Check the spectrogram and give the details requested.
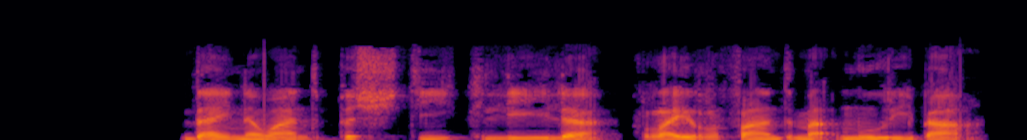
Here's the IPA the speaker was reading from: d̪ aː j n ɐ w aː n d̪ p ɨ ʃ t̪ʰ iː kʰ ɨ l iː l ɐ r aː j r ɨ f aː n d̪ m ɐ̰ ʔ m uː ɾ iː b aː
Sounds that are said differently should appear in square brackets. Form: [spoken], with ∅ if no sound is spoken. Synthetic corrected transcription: d̪ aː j n ɐ w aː n d̪ p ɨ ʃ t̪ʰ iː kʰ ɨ l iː l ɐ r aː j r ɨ f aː n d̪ m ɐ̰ ʔ m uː ɾ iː b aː

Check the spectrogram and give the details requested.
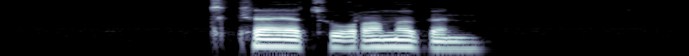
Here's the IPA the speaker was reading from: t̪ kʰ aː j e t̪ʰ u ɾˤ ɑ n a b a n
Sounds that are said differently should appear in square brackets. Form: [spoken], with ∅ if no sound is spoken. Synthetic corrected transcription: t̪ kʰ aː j [a] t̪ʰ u ɾˤ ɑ [m] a b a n

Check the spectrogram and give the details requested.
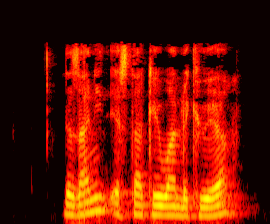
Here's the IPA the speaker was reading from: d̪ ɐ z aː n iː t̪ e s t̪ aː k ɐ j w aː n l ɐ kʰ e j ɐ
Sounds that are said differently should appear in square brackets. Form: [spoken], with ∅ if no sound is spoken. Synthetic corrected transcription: d̪ ɐ z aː n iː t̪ e s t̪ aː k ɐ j w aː n l ɐ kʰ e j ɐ

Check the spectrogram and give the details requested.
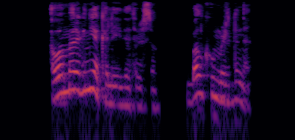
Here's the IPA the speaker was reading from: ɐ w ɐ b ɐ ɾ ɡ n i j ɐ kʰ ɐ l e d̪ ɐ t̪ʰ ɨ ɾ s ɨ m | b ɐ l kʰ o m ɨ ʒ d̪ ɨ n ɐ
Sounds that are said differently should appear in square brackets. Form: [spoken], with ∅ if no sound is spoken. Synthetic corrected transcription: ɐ w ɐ [m] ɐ ɾ ɡ n i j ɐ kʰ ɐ l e d̪ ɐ t̪ʰ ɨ ɾ s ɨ m | b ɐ l kʰ [u] m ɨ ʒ d̪ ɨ n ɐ

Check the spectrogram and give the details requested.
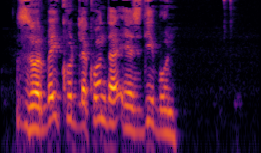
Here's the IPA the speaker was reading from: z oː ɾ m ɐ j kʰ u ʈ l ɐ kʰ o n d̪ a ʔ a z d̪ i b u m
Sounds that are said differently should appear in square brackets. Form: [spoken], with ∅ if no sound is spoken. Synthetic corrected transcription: z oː ɾ [b] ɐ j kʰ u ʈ l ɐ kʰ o n d̪ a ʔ [e] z d̪ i b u [n]

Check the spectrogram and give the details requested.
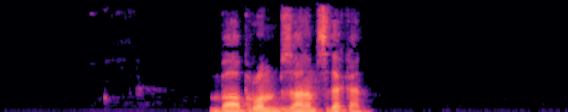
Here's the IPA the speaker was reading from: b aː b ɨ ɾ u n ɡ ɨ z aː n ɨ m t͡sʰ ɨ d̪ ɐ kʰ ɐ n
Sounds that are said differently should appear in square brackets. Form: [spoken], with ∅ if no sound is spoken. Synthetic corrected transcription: b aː b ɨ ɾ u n [b] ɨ z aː n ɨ m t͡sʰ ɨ d̪ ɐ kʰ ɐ n

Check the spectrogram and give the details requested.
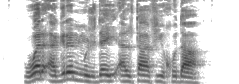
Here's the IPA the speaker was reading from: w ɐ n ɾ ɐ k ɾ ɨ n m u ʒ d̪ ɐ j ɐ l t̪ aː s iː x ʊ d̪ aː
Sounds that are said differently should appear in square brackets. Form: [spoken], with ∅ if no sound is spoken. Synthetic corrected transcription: w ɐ [∅] ɾ ɐ [ɡ] ɾ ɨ n m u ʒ d̪ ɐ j ɐ l t̪ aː [f] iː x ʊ d̪ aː

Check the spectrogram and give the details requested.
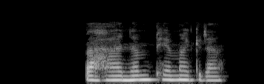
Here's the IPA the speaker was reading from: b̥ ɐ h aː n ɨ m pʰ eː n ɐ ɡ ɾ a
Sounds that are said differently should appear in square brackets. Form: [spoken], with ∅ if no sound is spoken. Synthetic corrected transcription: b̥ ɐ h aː n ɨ m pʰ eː [m] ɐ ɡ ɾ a

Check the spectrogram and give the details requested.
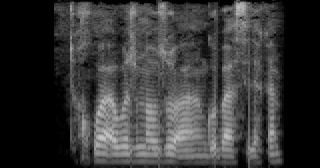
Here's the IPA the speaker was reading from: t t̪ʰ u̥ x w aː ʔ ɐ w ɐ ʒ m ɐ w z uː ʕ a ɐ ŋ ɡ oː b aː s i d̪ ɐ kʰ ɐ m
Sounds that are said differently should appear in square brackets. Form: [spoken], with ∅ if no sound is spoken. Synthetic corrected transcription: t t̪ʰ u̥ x w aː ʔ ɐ w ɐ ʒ m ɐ w z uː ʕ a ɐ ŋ ɡ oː b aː s i d̪ ɐ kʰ ɐ [n]

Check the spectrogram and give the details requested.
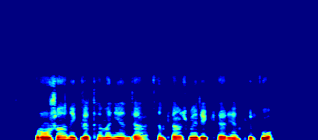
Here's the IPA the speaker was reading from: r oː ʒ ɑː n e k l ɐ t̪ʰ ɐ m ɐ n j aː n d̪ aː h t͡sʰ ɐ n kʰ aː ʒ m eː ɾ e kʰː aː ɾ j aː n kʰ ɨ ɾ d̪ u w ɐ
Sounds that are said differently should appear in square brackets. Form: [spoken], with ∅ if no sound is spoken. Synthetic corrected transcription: r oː ʒ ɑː n e k l ɐ t̪ʰ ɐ m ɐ n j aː n d̪ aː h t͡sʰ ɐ n kʰ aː ʒ m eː ɾ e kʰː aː ɾ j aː n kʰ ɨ ɾ d̪ u w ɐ

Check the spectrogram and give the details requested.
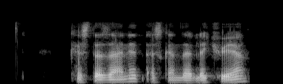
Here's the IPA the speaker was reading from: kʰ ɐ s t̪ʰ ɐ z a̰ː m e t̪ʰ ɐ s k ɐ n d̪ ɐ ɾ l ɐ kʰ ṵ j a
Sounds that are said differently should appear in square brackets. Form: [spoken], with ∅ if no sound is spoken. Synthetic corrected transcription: kʰ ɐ s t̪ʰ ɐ z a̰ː [n] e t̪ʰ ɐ s k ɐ n d̪ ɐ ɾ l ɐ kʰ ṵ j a

